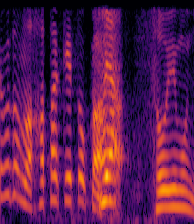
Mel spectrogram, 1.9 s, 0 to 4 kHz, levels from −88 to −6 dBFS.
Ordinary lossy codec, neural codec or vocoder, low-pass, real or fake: AAC, 24 kbps; autoencoder, 48 kHz, 32 numbers a frame, DAC-VAE, trained on Japanese speech; 3.6 kHz; fake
